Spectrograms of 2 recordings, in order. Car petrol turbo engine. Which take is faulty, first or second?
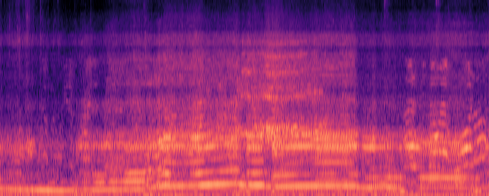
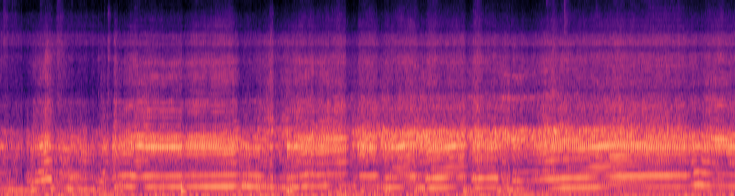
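second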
